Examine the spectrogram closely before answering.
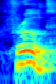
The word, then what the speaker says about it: fruit: remember not remember that there's a silent letter there that you don't pronounce fruit not fluid all right dairy products this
